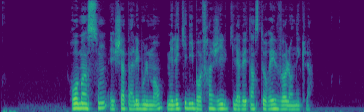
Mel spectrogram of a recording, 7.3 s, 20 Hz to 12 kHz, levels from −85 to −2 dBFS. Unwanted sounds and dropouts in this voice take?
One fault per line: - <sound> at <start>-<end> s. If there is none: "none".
none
